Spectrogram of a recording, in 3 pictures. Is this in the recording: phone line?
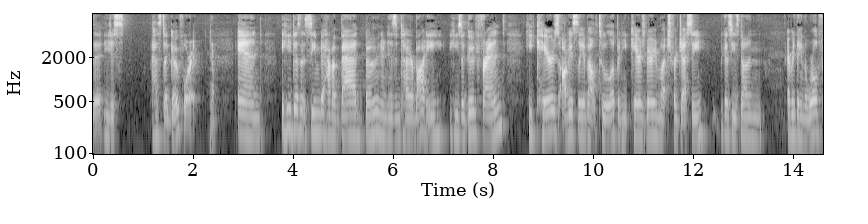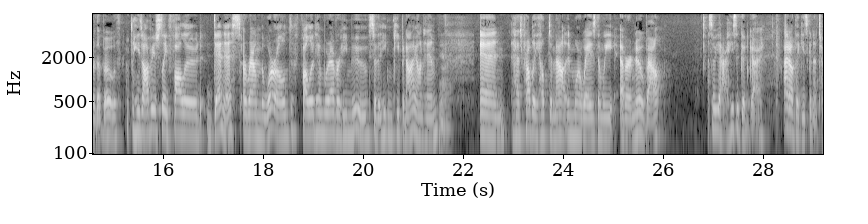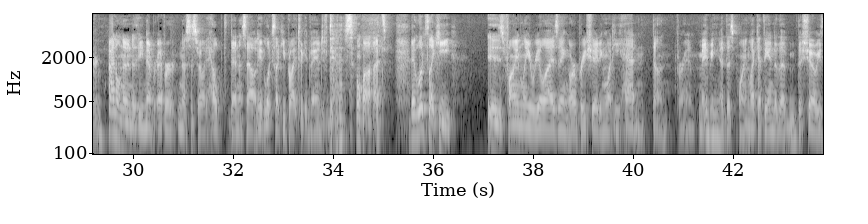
no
